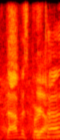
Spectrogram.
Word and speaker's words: Davis Bertans: Davis Bertans?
